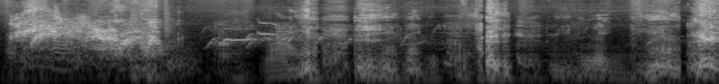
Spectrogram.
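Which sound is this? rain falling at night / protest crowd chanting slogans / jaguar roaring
jaguar roaring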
